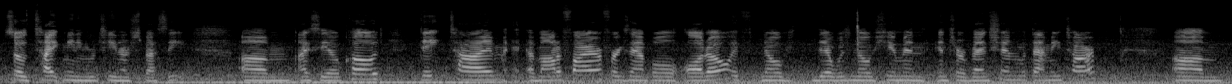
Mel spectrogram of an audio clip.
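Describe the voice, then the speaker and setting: A woman's voice: lowish voice, steady tone, unhurried, background noise. A woman with a Brooklyn New York accent reads a study guide aloud, spelling out acronyms and explaining casually to her listeners. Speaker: flight instruction presenter, pilot.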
